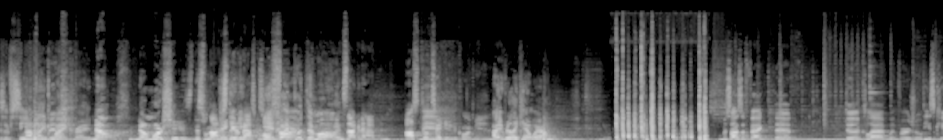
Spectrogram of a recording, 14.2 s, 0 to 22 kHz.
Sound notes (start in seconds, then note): 9.2 typing loudly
